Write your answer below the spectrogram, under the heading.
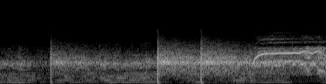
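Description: A horse gives a high, wavering whinny near the end, following three sharp, sudden cracks of high-powered rifle fire over a steady low rumble and hiss, as horses go down on a canyon floor; no one speaks.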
